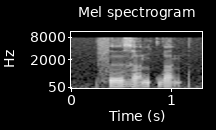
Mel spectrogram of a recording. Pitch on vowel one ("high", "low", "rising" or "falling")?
rising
